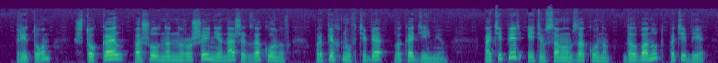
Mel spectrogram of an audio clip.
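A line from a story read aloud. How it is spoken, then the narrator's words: Calm reply. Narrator (Russian): спокойно ответил Джай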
